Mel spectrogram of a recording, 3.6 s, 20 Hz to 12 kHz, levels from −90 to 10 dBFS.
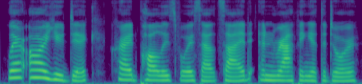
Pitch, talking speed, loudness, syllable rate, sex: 195 Hz, 215 wpm, -19 LUFS, 6.0 syllables/s, female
